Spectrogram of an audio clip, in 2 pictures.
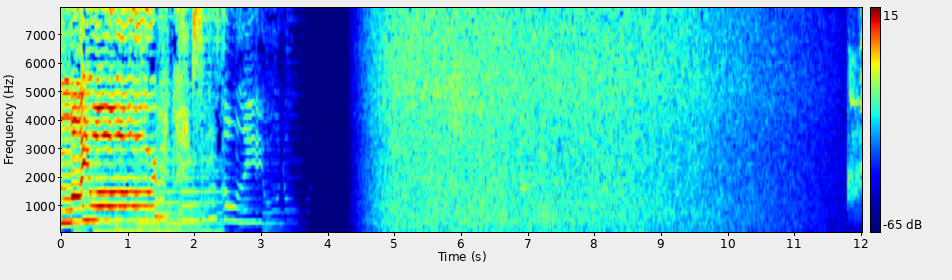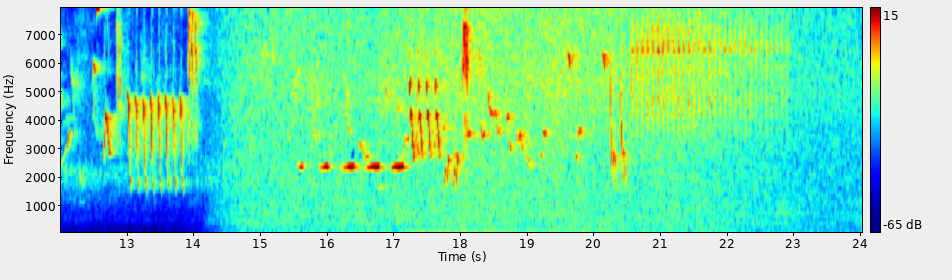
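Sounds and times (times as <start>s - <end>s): outdoor hiss: 4.4s - 24.0s
songbirds singing: 11.8s - 14.2s, 15.0s - 22.9s.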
